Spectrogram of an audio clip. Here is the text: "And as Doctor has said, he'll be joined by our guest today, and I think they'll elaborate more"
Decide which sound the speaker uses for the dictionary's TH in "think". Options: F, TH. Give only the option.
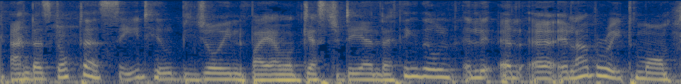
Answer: TH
